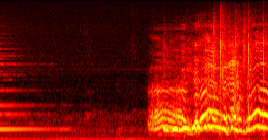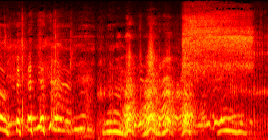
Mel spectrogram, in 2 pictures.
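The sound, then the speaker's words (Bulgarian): After a quiet start, a dog that has just woken up erupts into a long, loud run of barks, yips and whimpering whines, with hardly a pause for several seconds. “Тихо! Проклетото куче се събуди!”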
